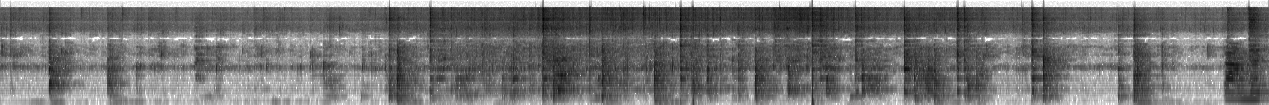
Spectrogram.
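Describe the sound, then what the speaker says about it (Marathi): Onion sautéing in a pan with chopped chilli and curry leaves, a soft steady sizzle under repeated scraping and clinking stirs of a utensil against the pan, close and fairly quiet. "कांदा छान परतून घ्यायचा."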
